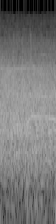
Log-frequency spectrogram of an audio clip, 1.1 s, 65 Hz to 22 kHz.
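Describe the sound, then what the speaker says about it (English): Stadium crowd of Carolina Panthers fans cheering at an NFL football game against the Atlanta Falcons in 1995, a dense, steady roar of distant voices with applause under it. "The cheering you hear are the crowd who came down from Carolina."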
